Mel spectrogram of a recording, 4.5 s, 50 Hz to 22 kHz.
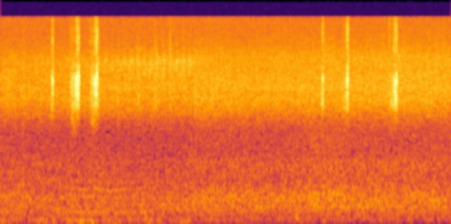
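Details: Red band-winged grasshopper, Mörnsheim, Germany, 14 July 2023: paired dry clicks early, then a few scattered single ticks, over a steady hiss of background noise.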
